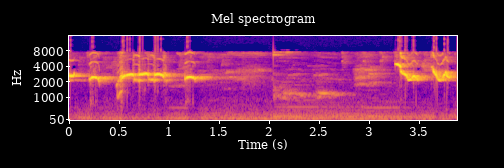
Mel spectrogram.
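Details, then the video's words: Kacer, the white-rumped shama, singing in loud 'gacor' style for training other birds: a warbled whistled phrase, a long quiet gap with a faint low whistle, then sharp descending notes. "SUARA BURUNG KACER GACOR ISIAN‼️Masteran Kacer Gacor ini Cocok Buat Pancingan"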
